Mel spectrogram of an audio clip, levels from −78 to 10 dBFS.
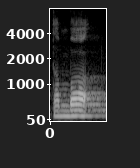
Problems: none marked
